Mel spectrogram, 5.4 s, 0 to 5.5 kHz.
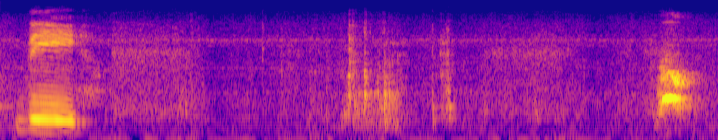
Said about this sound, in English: They're probably barking at the deer. We have deer walking through the yards around 10:30 at night the last couple of nights.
